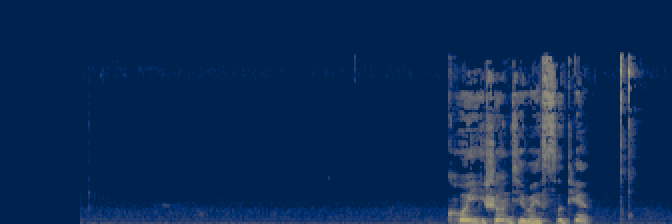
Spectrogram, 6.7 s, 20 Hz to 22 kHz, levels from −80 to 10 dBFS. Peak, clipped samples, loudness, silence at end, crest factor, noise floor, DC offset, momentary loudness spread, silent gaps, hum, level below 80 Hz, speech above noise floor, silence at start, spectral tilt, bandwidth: -2 dBFS; under 0.1%; -22 LUFS; 0.4 s; 26 dB; -61 dBFS; under 0.1%; 16 LU; none; none; -68 dBFS; 40 dB; 4.5 s; -3.5 dB/octave; 17 kHz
